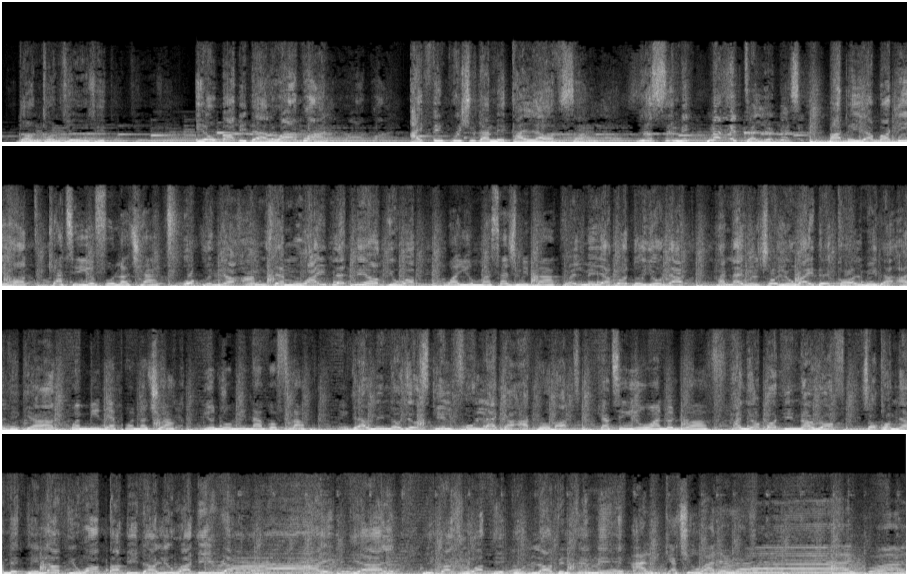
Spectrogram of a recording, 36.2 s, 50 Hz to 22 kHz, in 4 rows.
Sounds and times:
Exciting music: 7.0 - 13.9, 25.4 - 36.1.

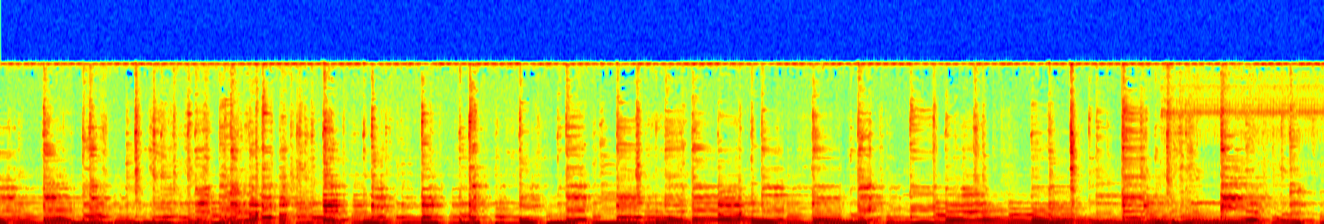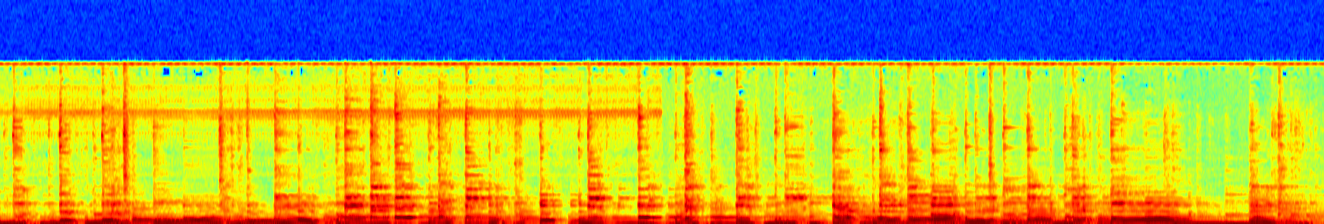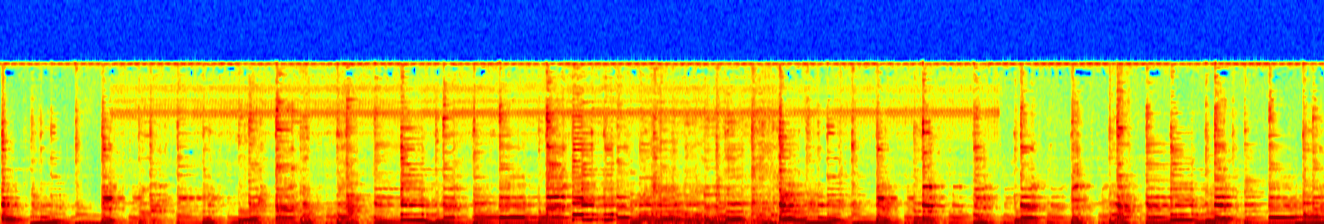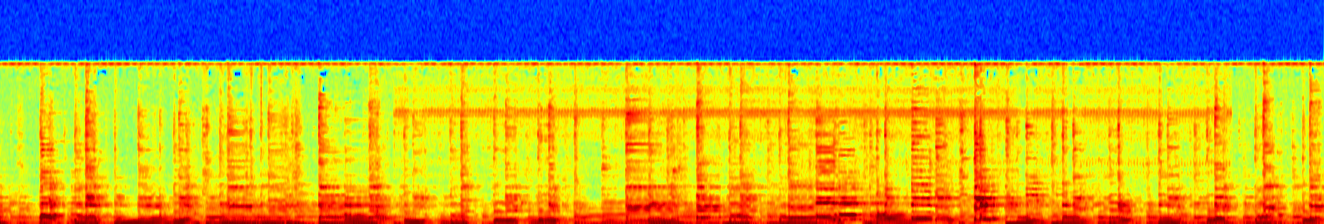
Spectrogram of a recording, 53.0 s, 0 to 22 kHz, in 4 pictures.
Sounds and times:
Strum: 0.0 - 52.9.

